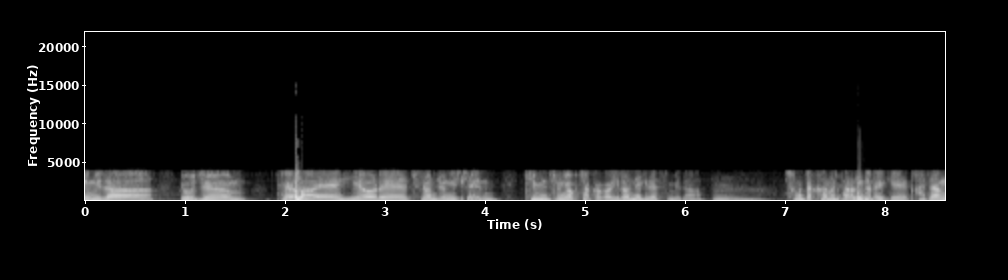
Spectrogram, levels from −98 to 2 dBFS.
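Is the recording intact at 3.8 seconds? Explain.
No. From 3.72 to 3.98 s the speech is hit by GSM bit errors: flipped bits corrupt the decoder's filter, pitch and gain values, so for roughly a quarter second the sound bursts into squawks, pops and gargling. That pattern suggests about a dozen damaged frames. Unlike a clean dropout, the level can spike rather than fall silent. Underneath, the GSM full-rate codec is plainly audible throughout, consistent with a 13 kbps stream: a buzzy, gravelly roughness and nothing above 4 kHz, from the pulse-driven vocal-tract model rather than broadband noise.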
